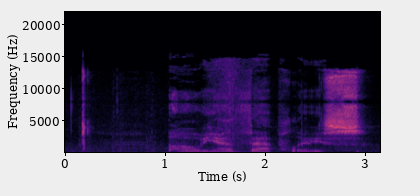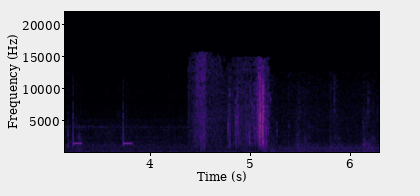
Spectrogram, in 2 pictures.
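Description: A handheld device clicks and beeps as it is opened and used.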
